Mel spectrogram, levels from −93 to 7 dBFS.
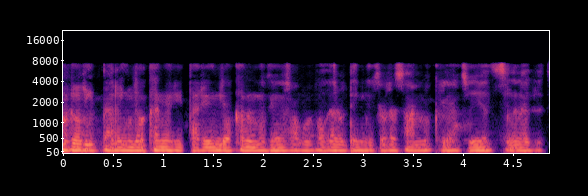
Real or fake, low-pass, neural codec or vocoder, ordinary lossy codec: fake; 7.2 kHz; codec, 16 kHz, 2 kbps, FreqCodec, smaller model; none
